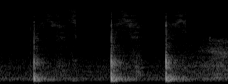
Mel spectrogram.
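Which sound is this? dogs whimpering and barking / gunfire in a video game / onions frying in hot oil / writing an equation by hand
writing an equation by hand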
